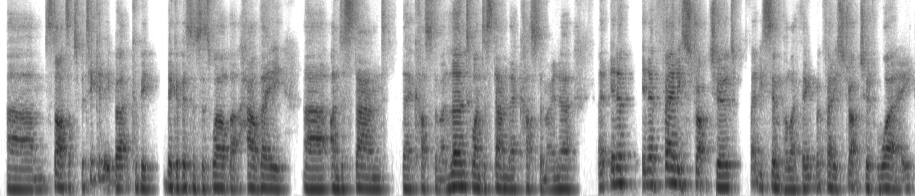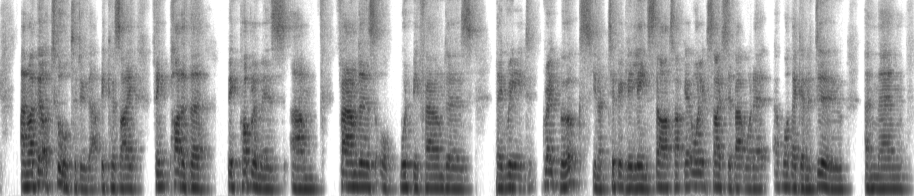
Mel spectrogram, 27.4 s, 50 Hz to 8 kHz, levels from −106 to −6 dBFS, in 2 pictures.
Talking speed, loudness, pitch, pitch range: 180 wpm, -29 LUFS, 130 Hz, 125-145 Hz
